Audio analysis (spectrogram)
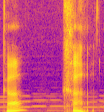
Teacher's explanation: a Sanskrit speaker will be able to tell the difference, that the second one is aspirated. The first one is not.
